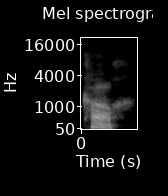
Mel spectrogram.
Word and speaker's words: Koch: that's credited to Robert Koch uh that's a hard word to say but I try to say it in the proper German pronunciation and um it's just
